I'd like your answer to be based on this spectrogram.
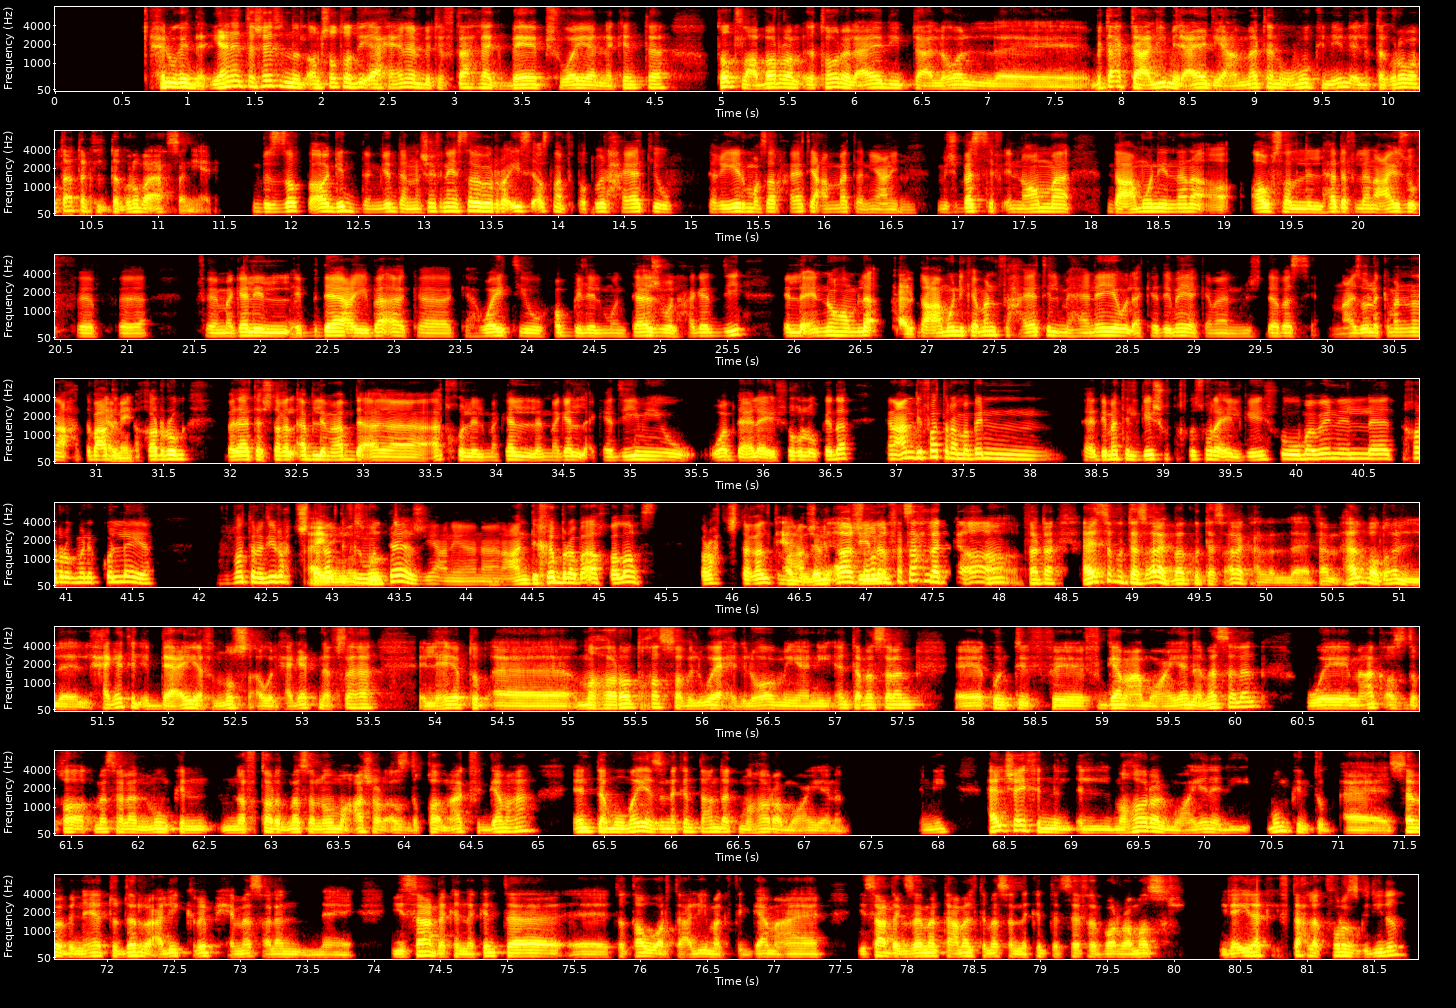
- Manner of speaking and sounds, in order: tapping; unintelligible speech; unintelligible speech; in English: "freelance"
- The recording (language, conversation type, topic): Arabic, podcast, إيه دور أصحابك وعيلتك في دعم إبداعك؟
